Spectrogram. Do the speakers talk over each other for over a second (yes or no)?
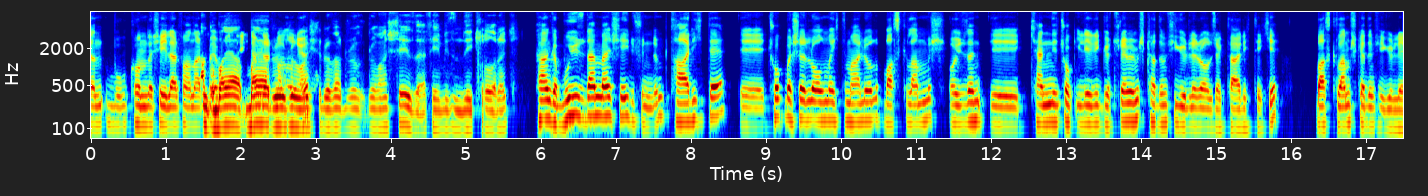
yes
